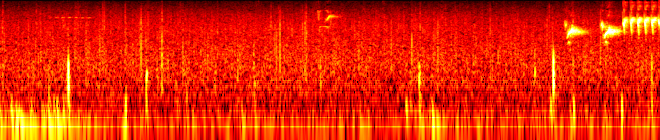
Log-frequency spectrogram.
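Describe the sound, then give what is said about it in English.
Rain falling as a steady soft hiss with scattered taps of drops. A bird chirps a few times near the end. “It's raining now.”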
